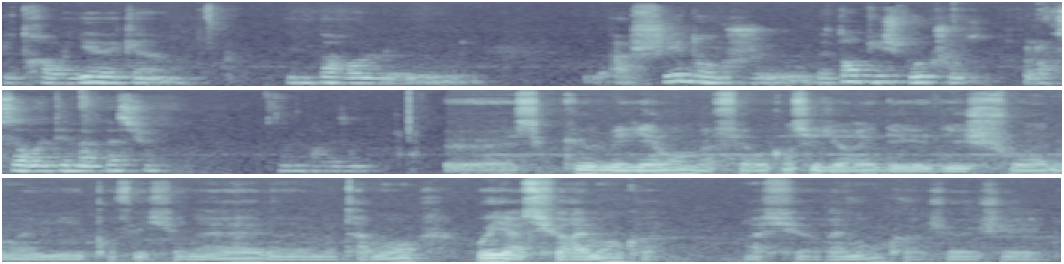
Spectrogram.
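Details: French-speaking working adult who stutters, in a real testimony about stuttering and the workplace; the speaker reports the telephone as a long-standing difficulty, and the transcript shows repetitions of 'je'; stuttering.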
